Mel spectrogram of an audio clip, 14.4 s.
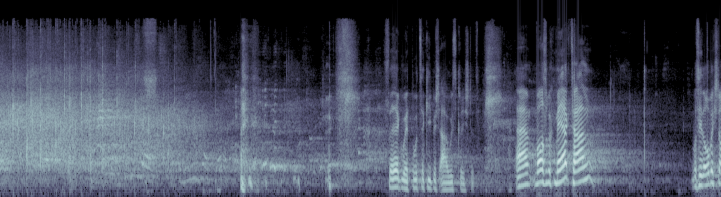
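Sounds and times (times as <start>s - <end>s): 
audience applause: 0.0s - 4.9s
laughter: 4.3s - 7.9s
speech: 7.8s - 12.0s, 13.8s - 14.4s.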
